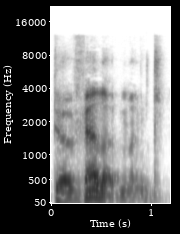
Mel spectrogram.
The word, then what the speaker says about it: development: you would know that the stress syllable comes on the second syllable and you say development and you would know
